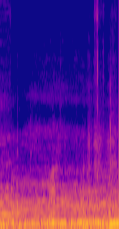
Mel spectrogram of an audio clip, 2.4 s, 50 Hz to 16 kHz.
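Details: 2018 Fiat Argo 1.8 HGT that knocked at the right front over bumps, driven a bit faster over a speed bump: only a low, smooth thud, no knock or clunk; suspension now sounds sound.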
